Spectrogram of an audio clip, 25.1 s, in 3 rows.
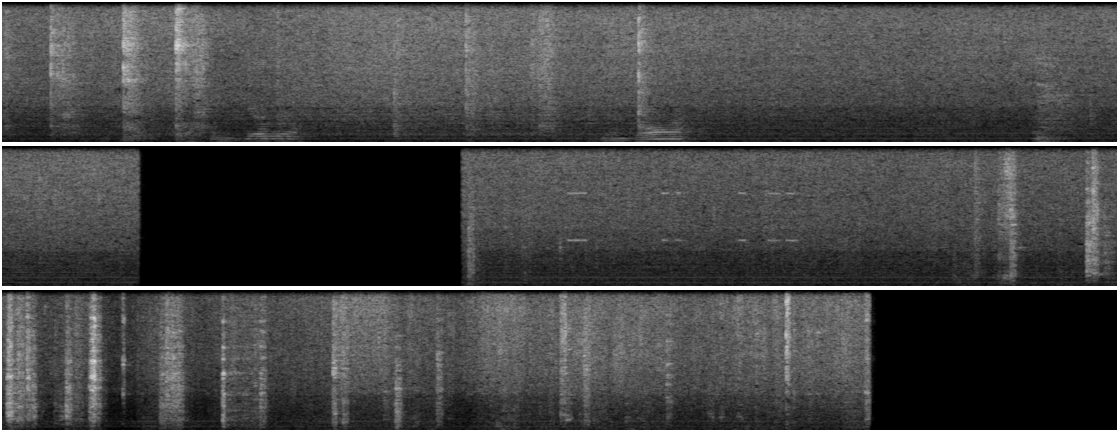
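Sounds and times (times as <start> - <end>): spatula scraping a wok: 0.0 - 5.0, 15.6 - 23.3
food sizzling in oil: 0.0 - 9.4, 11.9 - 23.3.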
